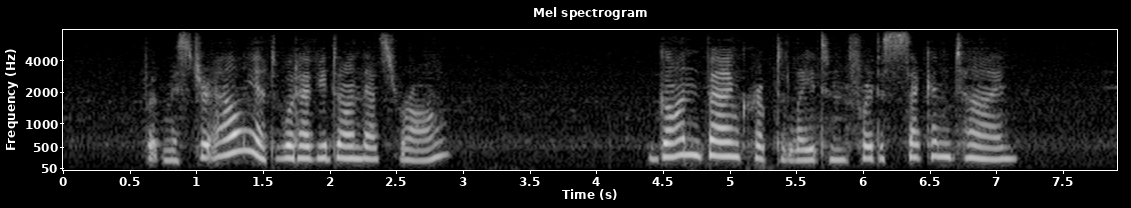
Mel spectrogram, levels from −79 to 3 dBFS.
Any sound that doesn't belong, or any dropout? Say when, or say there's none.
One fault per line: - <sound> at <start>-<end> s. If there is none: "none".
none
